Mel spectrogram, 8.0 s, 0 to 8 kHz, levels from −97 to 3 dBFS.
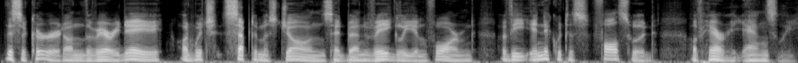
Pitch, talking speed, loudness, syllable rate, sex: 95 Hz, 160 wpm, -21 LUFS, 5.6 syllables/s, male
